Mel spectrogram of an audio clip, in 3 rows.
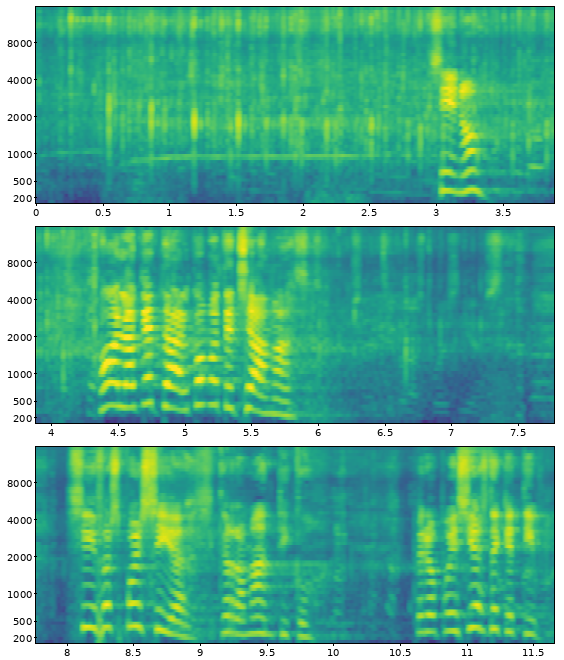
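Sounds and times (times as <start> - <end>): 
audience applause: 0.0 - 4.7
speech: 3.0 - 3.5, 4.4 - 6.0, 8.1 - 10.0, 10.6 - 11.6.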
